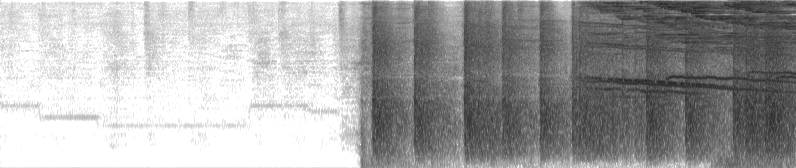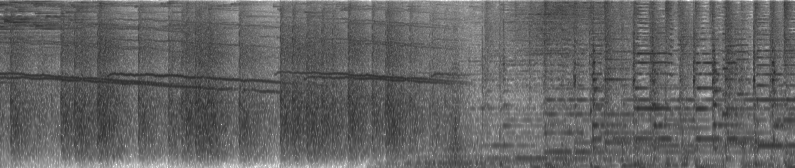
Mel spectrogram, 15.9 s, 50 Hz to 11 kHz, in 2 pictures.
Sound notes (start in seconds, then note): 3.4 crackers bursting; 13.4 theme music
